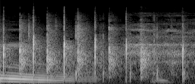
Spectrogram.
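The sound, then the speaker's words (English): Scattered, irregular hand claps from a small group welcoming a guest to a show ring out in sharp bursts for about two seconds, overlapping a voice that talks and sustains a pitched tone underneath. “Y'all clap hey. it up one time.”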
